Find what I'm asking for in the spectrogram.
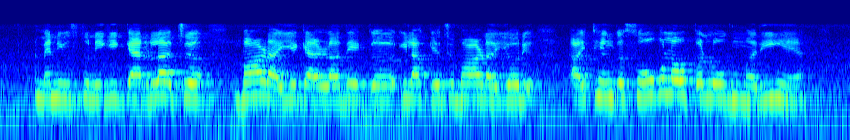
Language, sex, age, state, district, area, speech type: Dogri, female, 18-30, Jammu and Kashmir, Jammu, urban, spontaneous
